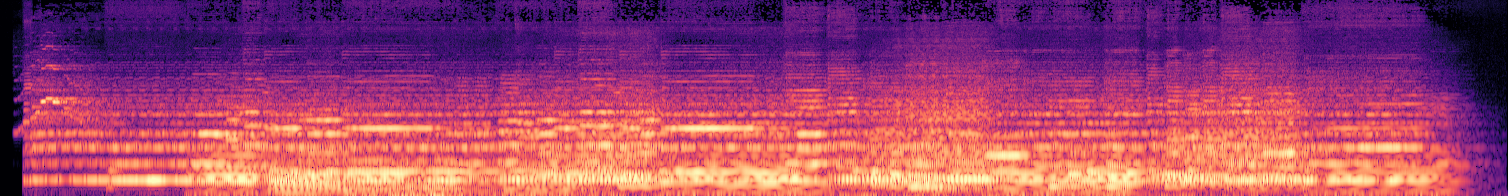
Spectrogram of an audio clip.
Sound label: orchestra wood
